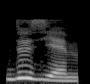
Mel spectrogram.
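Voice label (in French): "deuxieme", French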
